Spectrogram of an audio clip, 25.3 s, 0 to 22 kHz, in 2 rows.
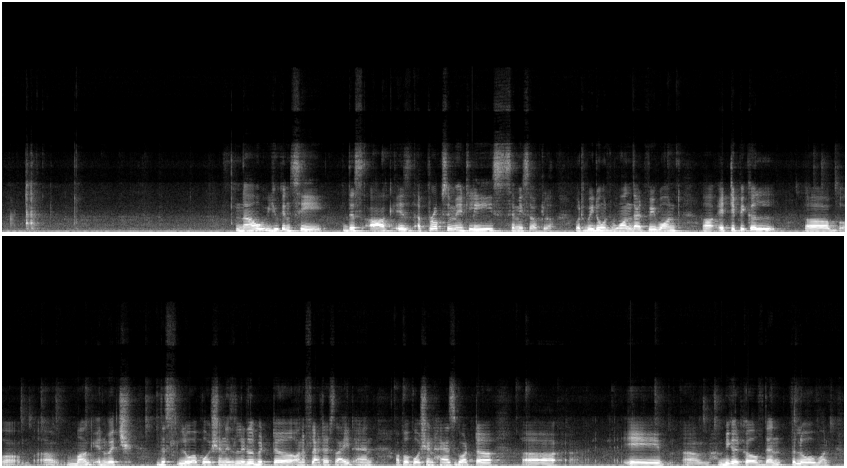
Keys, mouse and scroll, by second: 0.7-1.1 scroll down 3, 1.1-4.1 middle drag, 13.6-16.3 scroll up 2, 16.3 scroll up 1.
